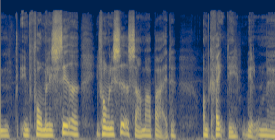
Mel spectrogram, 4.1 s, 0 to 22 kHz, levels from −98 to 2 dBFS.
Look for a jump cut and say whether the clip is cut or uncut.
uncut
